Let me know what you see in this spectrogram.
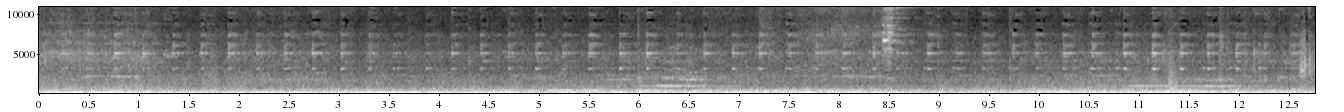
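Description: Freight train of steel-coil wagons rolling past, a steady rumble of wheels on rail with regular clicking. A low hum fades out about five seconds in.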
